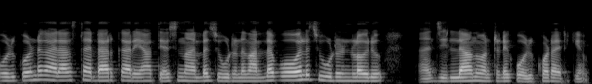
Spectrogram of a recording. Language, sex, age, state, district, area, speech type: Malayalam, female, 30-45, Kerala, Kozhikode, rural, spontaneous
